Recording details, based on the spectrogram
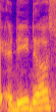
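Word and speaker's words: Adidas: और दोस्तों इसी तरह एडिडास नहीं होता बल्कि एडिडास होता है।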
